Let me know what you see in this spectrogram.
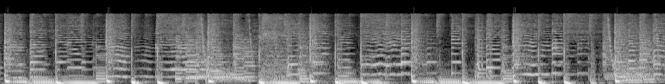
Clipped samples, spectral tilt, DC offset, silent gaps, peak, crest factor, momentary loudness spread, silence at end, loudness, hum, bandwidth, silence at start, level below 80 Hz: under 0.1%; -4.5 dB/octave; under 0.1%; none; 0 dBFS; 10 dB; 3 LU; 0 s; -12 LUFS; none; 11.5 kHz; 0 s; -16 dBFS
